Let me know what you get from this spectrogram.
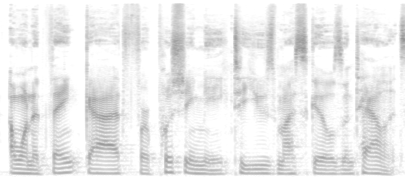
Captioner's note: none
